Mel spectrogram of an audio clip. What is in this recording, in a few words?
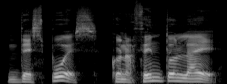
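"DESPUÉS", Spanish; mekanta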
